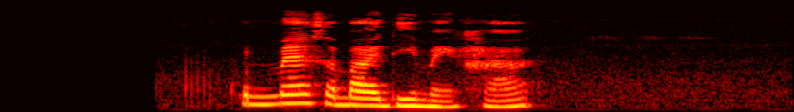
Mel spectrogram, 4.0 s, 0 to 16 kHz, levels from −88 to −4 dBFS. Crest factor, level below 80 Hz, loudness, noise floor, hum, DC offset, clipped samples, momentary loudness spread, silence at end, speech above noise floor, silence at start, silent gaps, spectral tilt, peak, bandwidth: 20 dB; -86 dBFS; -31 LUFS; under -90 dBFS; none; under 0.1%; under 0.1%; 10 LU; 1.3 s; over 59 dB; 1.2 s; none; -5 dB/octave; -16 dBFS; 11 kHz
